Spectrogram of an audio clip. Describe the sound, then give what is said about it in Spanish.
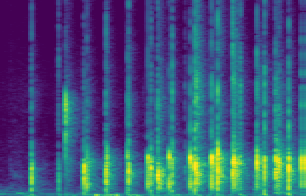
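Hands clap in a steady, sharp rhythm after a live song performed with voice and guitar, a few people's claps overlapping more densely as it goes on, with no music or voices alongside. “No, sé si aplauden los temas pero no sé, pero porque la voz y la guitarra también fenomenal.”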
